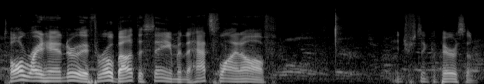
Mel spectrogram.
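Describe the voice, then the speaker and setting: A man's voice: medium pitch, a little fast, a bit bright. A man giving conversational, explanatory color commentary on a live baseball radio broadcast. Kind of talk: live radio sports analysis.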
